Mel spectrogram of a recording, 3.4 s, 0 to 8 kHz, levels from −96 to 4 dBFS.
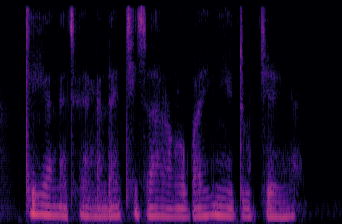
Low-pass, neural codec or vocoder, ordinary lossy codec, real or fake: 7.2 kHz; codec, 16 kHz in and 24 kHz out, 0.9 kbps, LongCat-Audio-Codec, fine tuned four codebook decoder; none; fake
